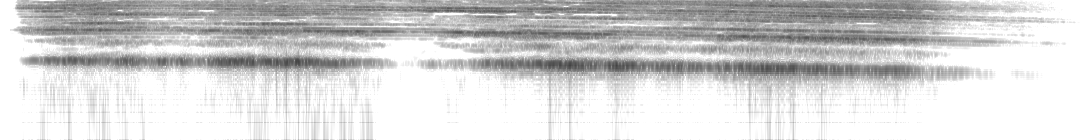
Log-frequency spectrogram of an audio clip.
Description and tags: Tweaked percussion and cymbal sounds combined with synths and effects.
